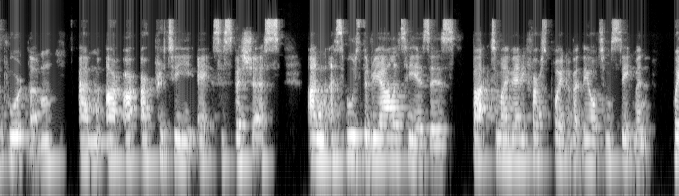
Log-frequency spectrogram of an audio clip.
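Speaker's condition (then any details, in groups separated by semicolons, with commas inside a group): No condition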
